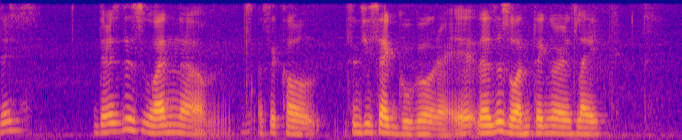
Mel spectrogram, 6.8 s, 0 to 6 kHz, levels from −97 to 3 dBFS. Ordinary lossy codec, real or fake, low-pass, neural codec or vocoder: none; real; 5.4 kHz; none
